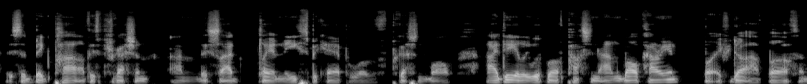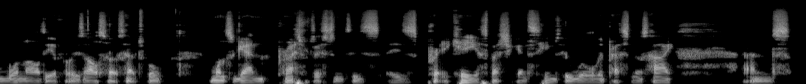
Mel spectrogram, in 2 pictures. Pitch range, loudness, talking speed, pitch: 85-115 Hz, -24 LUFS, 215 wpm, 90 Hz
